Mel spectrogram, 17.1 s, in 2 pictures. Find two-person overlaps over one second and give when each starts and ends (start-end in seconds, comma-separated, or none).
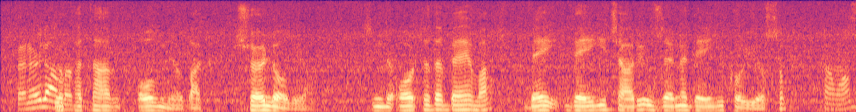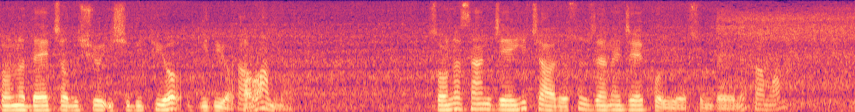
none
